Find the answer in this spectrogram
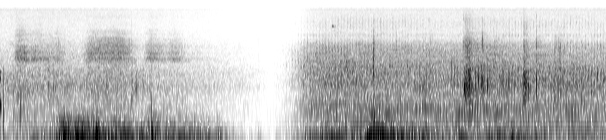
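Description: A light aircraft's engine running at a distance, under a low rumble of wind on the microphone. The sound drops out briefly about two and a half seconds in, then the rumble carries on.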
